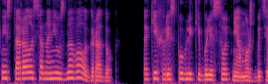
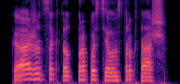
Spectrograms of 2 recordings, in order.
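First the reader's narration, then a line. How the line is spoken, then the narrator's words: Wry snort. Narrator (Russian): хмыкнул другой легионер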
